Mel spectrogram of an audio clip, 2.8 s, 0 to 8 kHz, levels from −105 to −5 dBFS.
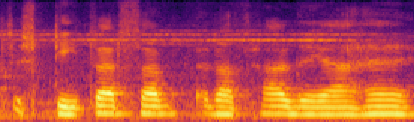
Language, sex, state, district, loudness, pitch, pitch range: Hindi, male, Bihar, Patna, -15 LUFS, 135 Hz, 130-140 Hz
